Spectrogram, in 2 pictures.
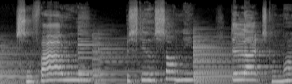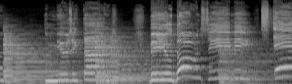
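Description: A man singing a slow ballad live over sustained piano chords, his voice wavering with vibrato on the long held notes.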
